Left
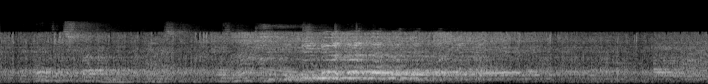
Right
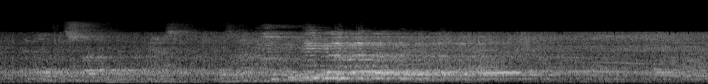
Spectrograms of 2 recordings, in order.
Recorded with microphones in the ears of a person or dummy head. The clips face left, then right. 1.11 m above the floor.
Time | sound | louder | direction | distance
0.2 | a man speaking | left 2 dB | 75° left (ahead or behind) | 5.5 m
2.5 | laughter | left 1 dB | 80° left | 6 m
